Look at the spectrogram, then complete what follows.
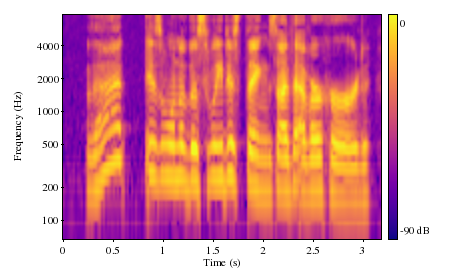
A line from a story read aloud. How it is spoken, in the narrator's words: Eugene sighed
